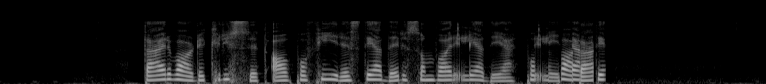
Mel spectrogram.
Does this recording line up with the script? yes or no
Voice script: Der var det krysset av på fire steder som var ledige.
no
